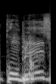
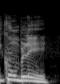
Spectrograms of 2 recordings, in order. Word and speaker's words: Comblez: Je prononce bien Comblès ou on dit Comblé ?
